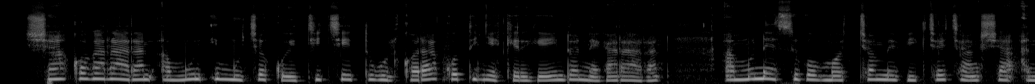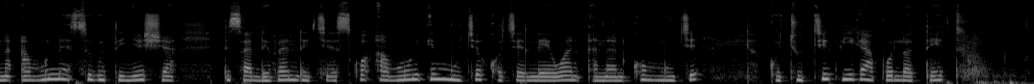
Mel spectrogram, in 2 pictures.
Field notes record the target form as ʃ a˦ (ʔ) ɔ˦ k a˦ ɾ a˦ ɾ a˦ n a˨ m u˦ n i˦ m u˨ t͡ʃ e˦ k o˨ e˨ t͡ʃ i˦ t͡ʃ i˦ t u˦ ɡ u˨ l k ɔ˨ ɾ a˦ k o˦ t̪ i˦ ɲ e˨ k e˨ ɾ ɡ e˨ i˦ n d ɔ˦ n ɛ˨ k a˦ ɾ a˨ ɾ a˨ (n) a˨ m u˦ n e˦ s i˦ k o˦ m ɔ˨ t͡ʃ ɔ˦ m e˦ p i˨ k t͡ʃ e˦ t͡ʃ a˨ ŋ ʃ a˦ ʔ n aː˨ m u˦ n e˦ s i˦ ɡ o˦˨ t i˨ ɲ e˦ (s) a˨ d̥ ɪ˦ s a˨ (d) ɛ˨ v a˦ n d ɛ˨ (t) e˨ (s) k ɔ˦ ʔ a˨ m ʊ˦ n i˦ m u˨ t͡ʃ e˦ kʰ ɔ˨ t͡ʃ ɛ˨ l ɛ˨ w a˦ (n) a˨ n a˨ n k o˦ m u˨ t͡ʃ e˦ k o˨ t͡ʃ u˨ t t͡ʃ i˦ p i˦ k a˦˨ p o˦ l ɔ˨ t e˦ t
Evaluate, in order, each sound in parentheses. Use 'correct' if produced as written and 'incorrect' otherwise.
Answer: incorrect, correct, incorrect, correct, incorrect, correct, correct

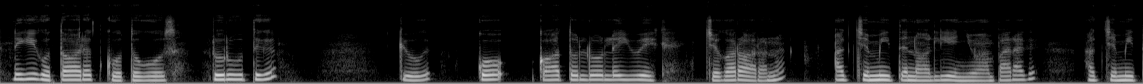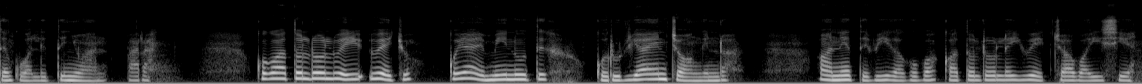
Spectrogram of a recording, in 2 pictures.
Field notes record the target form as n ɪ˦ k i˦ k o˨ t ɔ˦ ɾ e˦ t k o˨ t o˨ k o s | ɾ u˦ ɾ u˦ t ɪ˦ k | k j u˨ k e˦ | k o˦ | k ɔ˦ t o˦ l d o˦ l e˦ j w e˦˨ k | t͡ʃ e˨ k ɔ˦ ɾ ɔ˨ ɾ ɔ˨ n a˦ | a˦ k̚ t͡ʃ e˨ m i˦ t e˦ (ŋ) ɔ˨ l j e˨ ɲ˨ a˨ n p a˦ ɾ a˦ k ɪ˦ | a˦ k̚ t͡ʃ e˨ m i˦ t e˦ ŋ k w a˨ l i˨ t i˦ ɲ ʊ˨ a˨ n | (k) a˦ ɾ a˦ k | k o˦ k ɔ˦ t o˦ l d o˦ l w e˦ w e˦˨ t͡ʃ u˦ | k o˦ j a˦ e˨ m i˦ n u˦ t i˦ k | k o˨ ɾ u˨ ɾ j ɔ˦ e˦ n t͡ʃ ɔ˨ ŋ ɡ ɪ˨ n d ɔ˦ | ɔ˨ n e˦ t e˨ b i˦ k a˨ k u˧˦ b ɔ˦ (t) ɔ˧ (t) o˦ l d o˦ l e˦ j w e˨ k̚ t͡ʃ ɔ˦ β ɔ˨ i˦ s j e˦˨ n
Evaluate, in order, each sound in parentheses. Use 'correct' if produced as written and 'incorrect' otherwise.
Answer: incorrect, incorrect, incorrect, correct

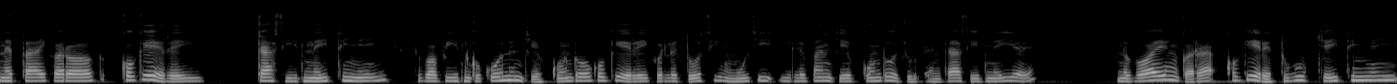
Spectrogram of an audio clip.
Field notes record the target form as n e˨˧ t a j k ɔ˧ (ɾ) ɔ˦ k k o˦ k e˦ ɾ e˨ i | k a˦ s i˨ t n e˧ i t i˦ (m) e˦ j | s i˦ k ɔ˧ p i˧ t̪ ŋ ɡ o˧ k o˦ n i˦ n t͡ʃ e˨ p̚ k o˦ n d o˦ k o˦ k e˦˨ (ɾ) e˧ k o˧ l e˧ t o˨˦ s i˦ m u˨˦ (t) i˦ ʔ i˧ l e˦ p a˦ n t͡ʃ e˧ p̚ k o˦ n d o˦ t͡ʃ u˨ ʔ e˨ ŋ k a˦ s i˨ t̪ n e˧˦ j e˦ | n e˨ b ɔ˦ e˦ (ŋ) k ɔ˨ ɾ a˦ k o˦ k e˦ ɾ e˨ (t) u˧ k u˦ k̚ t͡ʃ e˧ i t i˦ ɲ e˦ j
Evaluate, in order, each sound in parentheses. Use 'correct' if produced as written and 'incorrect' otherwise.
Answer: correct, incorrect, correct, incorrect, correct, correct

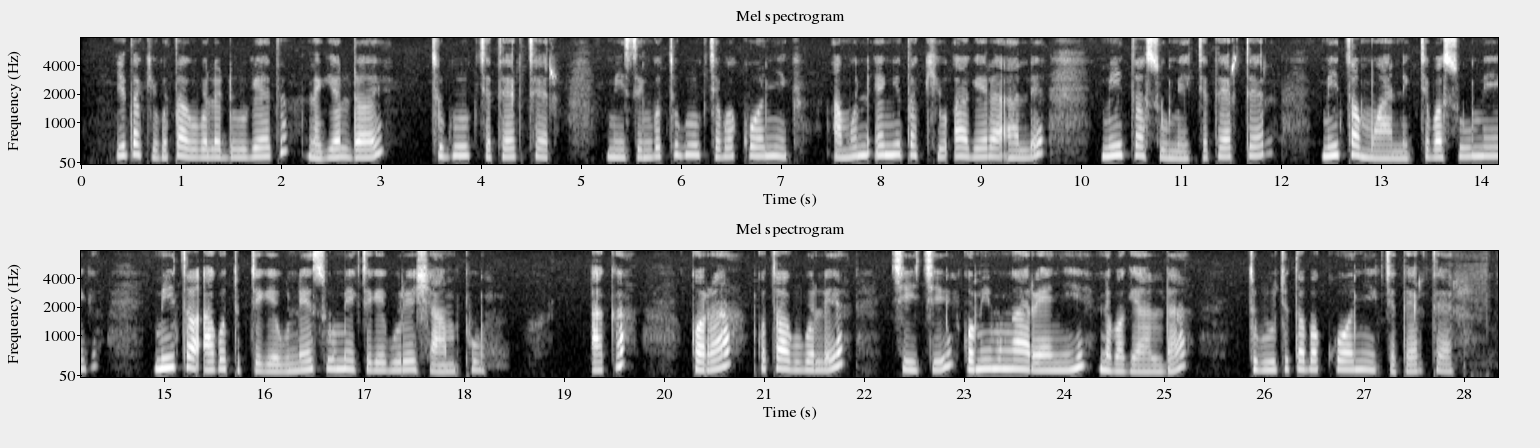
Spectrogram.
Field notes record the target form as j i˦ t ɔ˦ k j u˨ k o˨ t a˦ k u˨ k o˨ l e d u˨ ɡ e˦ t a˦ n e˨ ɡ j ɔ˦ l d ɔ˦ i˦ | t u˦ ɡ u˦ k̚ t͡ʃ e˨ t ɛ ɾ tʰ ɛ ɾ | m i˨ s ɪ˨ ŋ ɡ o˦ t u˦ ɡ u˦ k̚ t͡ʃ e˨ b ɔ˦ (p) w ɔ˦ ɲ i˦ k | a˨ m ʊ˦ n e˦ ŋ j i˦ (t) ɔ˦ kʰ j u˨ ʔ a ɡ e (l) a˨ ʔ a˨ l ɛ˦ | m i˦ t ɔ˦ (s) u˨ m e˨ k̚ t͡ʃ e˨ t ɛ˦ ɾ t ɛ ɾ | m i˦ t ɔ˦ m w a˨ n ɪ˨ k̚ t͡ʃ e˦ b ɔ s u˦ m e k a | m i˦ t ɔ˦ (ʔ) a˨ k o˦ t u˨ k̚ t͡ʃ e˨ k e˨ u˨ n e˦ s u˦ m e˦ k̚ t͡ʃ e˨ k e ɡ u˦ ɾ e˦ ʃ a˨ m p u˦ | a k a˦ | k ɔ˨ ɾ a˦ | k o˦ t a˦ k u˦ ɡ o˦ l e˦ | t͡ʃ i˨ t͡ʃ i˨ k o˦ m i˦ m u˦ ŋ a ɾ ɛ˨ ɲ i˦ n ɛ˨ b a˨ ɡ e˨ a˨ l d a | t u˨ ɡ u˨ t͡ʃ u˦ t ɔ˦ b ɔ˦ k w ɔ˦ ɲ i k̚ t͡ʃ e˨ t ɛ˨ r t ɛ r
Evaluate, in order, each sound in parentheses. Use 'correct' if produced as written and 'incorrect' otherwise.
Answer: incorrect, correct, incorrect, correct, correct

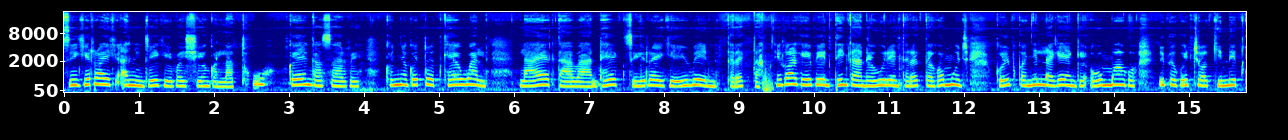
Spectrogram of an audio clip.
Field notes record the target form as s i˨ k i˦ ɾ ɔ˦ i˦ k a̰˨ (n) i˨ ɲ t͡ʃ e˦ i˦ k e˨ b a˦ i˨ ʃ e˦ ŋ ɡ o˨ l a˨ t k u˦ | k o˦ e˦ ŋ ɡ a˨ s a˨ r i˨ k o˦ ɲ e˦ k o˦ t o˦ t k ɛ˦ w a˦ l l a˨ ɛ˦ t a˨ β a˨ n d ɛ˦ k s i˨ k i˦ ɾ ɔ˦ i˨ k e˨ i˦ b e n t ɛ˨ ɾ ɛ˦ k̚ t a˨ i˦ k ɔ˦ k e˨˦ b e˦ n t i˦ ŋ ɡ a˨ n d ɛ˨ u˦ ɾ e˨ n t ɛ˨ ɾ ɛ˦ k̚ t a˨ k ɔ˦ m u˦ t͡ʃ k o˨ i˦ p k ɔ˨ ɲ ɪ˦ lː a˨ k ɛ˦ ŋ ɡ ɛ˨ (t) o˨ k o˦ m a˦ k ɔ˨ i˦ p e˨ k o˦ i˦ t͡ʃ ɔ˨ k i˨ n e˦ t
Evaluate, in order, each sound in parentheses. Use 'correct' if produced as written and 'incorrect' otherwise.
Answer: incorrect, incorrect

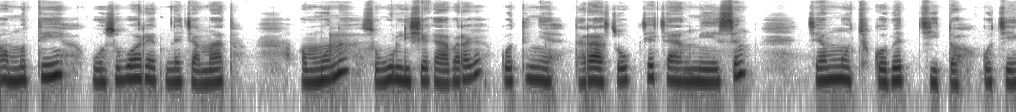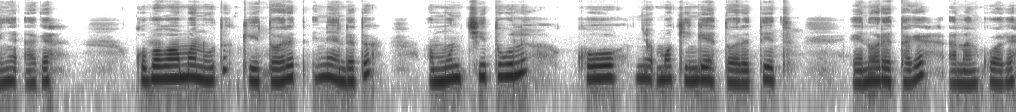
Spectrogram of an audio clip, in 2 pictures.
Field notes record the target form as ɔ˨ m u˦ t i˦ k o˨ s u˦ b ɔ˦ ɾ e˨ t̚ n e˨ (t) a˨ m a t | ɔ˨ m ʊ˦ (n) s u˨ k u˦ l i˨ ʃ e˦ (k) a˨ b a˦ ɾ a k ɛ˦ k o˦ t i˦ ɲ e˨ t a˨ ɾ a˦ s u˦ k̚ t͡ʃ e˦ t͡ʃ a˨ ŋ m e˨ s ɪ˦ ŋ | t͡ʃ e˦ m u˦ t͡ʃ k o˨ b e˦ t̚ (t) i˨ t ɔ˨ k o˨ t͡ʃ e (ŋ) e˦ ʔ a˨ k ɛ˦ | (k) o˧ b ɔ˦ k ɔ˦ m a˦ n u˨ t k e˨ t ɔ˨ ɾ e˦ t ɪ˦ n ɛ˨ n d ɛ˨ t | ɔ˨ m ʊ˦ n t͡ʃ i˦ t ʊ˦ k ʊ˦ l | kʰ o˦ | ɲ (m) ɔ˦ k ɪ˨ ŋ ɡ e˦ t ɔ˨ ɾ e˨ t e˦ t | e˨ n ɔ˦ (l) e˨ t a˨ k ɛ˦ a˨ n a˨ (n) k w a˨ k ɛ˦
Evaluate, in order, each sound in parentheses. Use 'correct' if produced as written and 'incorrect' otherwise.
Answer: incorrect, correct, correct, incorrect, correct, correct, correct, incorrect, incorrect

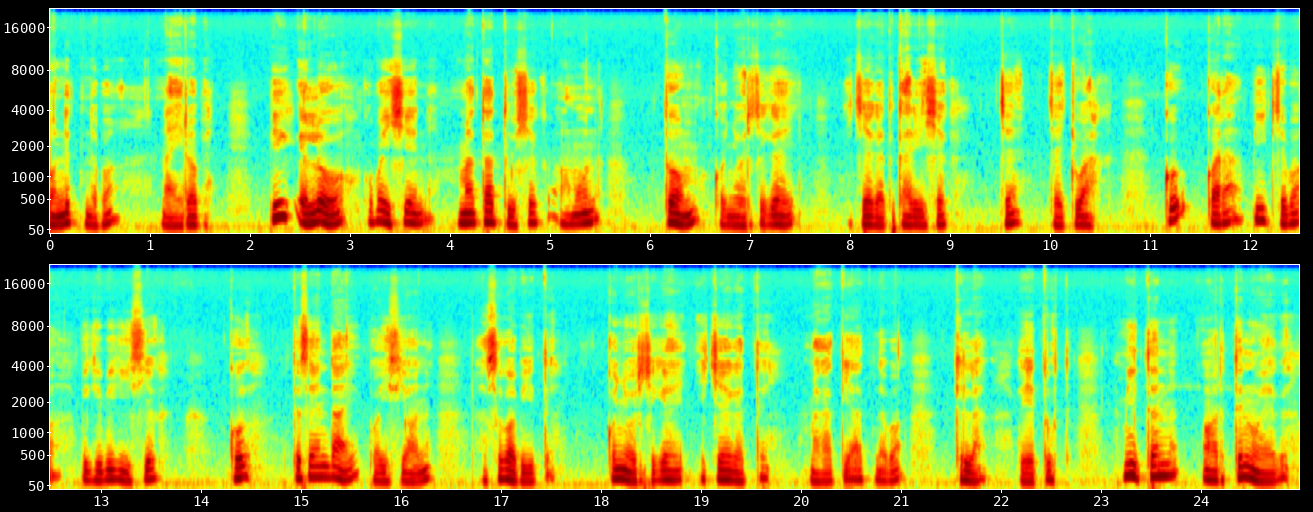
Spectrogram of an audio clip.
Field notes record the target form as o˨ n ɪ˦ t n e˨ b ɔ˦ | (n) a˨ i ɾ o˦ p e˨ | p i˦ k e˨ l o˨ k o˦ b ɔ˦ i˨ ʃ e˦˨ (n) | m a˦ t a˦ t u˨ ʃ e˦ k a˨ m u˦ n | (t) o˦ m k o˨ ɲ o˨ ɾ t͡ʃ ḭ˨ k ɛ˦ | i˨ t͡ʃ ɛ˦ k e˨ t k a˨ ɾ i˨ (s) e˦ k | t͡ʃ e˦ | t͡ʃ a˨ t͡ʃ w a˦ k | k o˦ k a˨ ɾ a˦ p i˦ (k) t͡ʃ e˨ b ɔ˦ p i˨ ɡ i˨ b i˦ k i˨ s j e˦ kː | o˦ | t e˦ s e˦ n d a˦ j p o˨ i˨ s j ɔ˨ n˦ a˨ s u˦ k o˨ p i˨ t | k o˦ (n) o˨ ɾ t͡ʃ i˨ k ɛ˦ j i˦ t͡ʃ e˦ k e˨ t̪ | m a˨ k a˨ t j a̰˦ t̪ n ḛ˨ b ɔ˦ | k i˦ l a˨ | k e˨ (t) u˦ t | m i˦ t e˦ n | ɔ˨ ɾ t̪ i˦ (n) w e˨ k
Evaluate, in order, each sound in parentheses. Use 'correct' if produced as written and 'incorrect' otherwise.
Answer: correct, correct, correct, incorrect, correct, incorrect, correct, correct

